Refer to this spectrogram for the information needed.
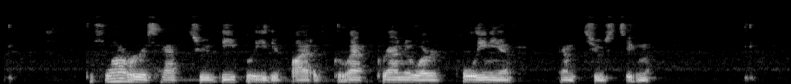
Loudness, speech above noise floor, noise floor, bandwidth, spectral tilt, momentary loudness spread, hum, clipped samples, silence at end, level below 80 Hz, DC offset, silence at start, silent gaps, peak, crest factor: -19 LUFS; 45 dB; -63 dBFS; 7.4 kHz; -6.5 dB/octave; 9 LU; none; under 0.1%; 1.4 s; -64 dBFS; under 0.1%; 0.9 s; none; -2 dBFS; 18 dB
